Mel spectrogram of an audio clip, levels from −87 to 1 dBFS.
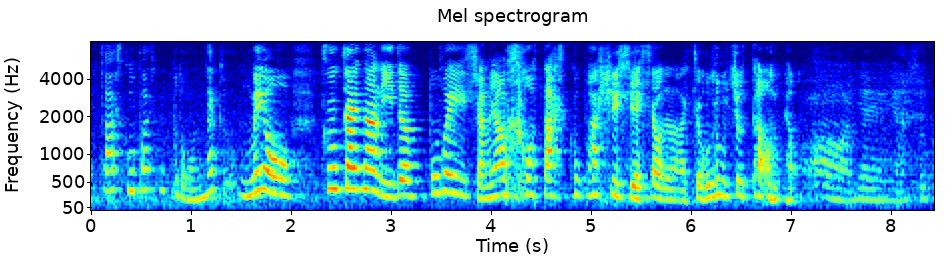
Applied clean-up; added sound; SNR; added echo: none; none; none; none.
